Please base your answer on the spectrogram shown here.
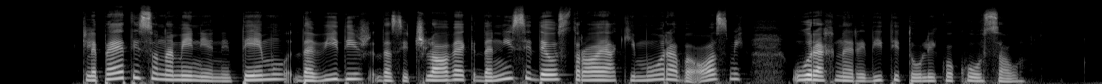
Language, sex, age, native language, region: Slovenian, female, 60+, Slovenian, Savinja region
